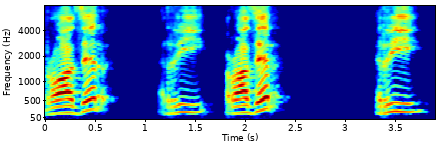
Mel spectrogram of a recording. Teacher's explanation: এই র অক্ষরের নিচে যদি জের আসে তাহলে কি হবে, রটা চিকুন হবে, রজের রি, রজের রি।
